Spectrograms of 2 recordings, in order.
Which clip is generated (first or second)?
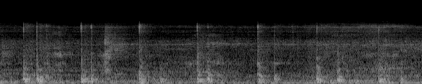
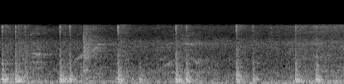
first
